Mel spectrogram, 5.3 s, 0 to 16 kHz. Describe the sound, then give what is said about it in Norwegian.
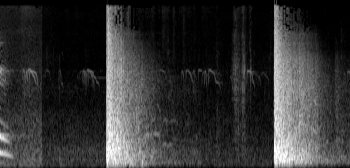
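Two heavy cannon shots boom out a couple of seconds apart at Oscarsborg fortress in a reenactment of the 9 April 1940 battle in the Drøbak Sound, each a sudden loud blast followed by a long, rolling echo that fades away. A brief voice gives firing commands before the first shot. “Batterisjef, ild kan åpnes! Kanon én!”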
